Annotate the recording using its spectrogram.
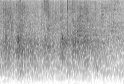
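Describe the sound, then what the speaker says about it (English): Audience applause at an annual dinner event, a soft, steady patter of many hands at moderate distance, brief and even without any voices over it. "Yes, applause."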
